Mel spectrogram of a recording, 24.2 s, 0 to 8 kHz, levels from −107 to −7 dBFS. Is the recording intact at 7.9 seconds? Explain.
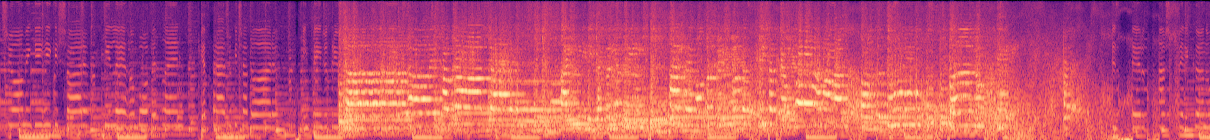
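Yes, the audio is intact at 7.9 seconds, with no dropout, glitch or other fault at that moment, only the steady band-limited sound of the call path with nothing above 8 kHz.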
